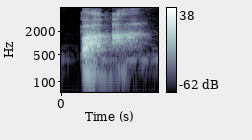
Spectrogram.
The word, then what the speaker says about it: 把: We pronounce the ba, okay?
